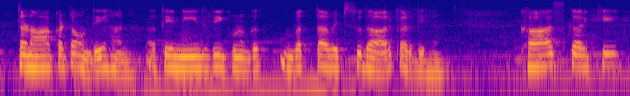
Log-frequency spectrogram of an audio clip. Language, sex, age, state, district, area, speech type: Punjabi, female, 45-60, Punjab, Hoshiarpur, urban, spontaneous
